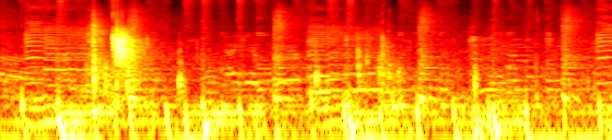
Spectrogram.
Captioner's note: balls clacking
